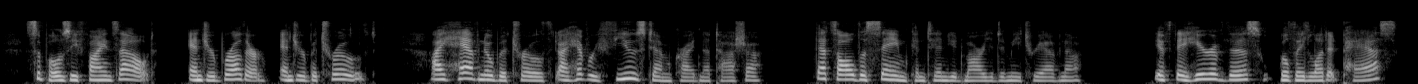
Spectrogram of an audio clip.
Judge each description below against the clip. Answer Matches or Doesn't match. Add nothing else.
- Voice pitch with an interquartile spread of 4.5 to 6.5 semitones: Doesn't match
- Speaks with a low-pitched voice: Doesn't match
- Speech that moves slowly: Doesn't match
